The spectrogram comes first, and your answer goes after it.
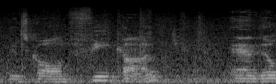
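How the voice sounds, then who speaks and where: Over noticeable background noise and audible room echo, a man talks at a fairly slow pace with ordinary pitch variation. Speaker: think tank president and speaker. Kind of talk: lecture.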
